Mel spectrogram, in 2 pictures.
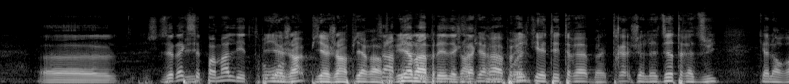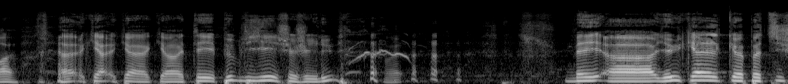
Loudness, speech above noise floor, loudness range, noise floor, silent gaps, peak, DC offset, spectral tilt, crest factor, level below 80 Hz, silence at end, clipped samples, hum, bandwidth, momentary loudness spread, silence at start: -22 LUFS; 27 dB; 7 LU; -49 dBFS; none; -2 dBFS; under 0.1%; -5.5 dB/octave; 20 dB; -40 dBFS; 0 s; under 0.1%; none; 13 kHz; 17 LU; 0.4 s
